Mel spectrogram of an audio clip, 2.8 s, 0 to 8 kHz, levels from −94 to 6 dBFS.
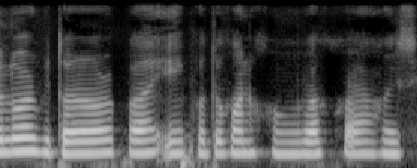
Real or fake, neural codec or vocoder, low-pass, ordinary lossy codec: fake; codec, 16 kHz, 2 kbps, X-Codec, HuBERT features, trained on balanced general audio; 7.2 kHz; none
